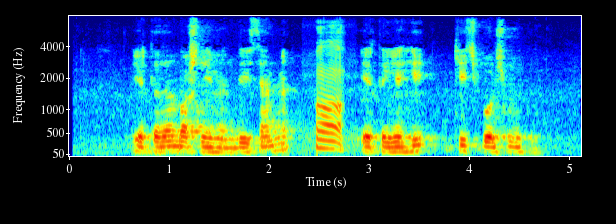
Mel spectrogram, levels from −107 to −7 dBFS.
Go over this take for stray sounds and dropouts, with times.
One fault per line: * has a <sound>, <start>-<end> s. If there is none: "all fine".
* has a laugh, 2.5-2.8 s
